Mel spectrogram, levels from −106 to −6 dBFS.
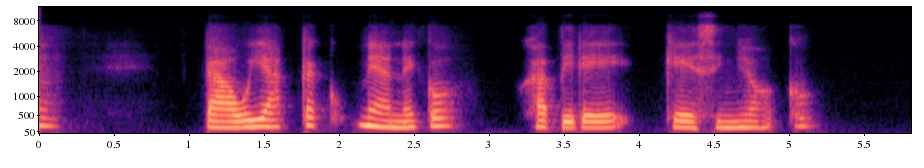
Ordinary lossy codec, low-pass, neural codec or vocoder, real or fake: Opus, 16 kbps; 7.2 kHz; codec, 16 kHz, about 1 kbps, DyCAST, with the encoder's durations; fake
